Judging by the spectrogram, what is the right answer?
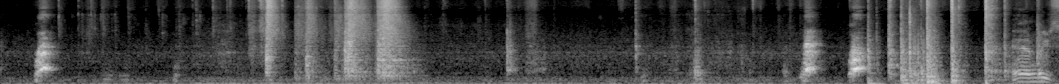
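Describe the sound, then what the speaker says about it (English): Several short barks from puppies at a trailer park ring out in separate bursts, mid-distance, with quiet gaps between them and some faint background noise. "so the puppies may bark"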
